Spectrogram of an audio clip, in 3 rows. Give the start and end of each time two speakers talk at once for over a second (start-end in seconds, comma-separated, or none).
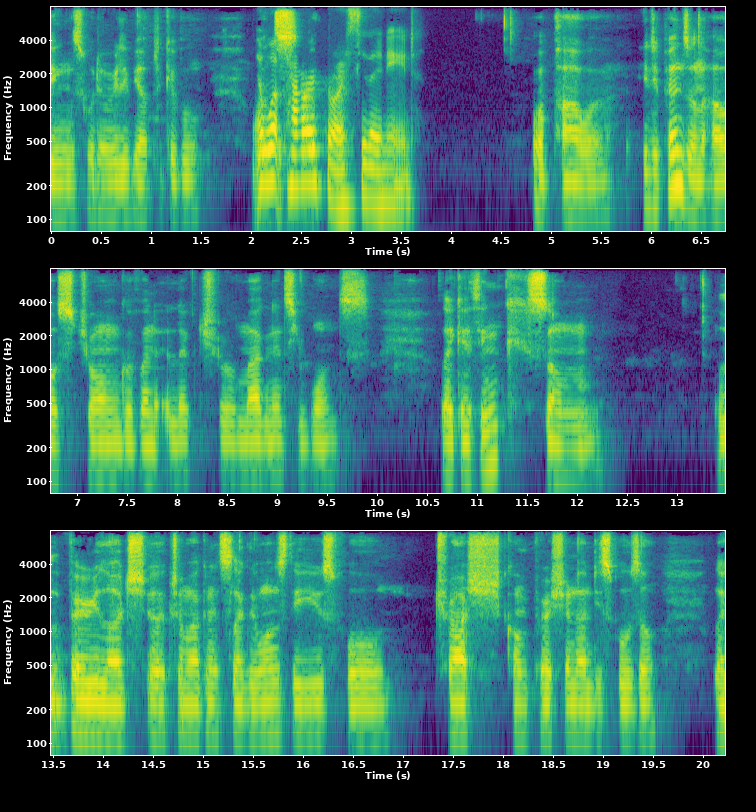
none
